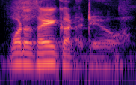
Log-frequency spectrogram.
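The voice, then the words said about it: Voice of God character. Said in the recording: “your God impression”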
